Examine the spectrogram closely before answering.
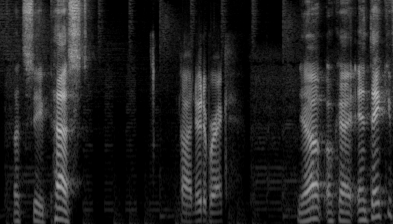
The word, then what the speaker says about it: nudibranch: Nudibranch. Yep. Okay. And thank you for pronouncing that. I wasn't quite sure the correct pronunciation. I always say branch. Yeah. Nudibranch.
